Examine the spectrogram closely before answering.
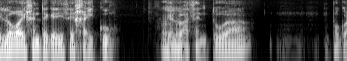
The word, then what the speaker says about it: haiku: O haiku. Haiku. Yo creo que es haiku porque de hecho a veces se escribe con J.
